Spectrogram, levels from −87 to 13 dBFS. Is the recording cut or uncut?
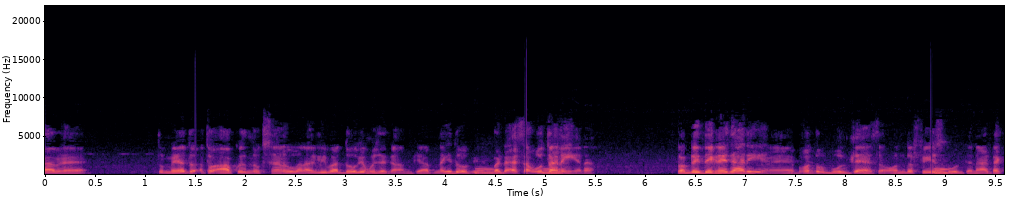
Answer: cut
